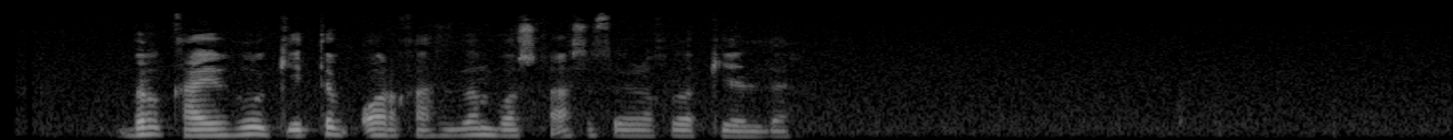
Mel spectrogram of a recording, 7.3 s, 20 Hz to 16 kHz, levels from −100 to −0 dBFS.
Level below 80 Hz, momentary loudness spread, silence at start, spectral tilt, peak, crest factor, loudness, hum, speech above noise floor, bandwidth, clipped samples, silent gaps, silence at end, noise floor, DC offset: under -90 dBFS; 10 LU; 0.6 s; -4 dB/octave; -30 dBFS; 24 dB; -51 LUFS; none; 29 dB; 11 kHz; under 0.1%; none; 3.35 s; -79 dBFS; under 0.1%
